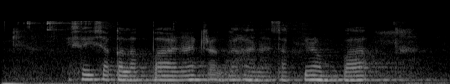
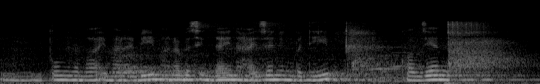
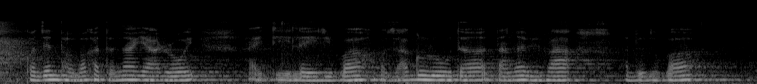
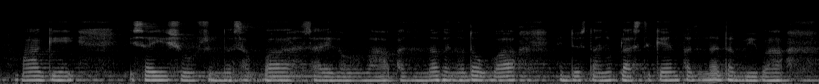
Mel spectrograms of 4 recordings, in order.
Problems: constant background noise, low volume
